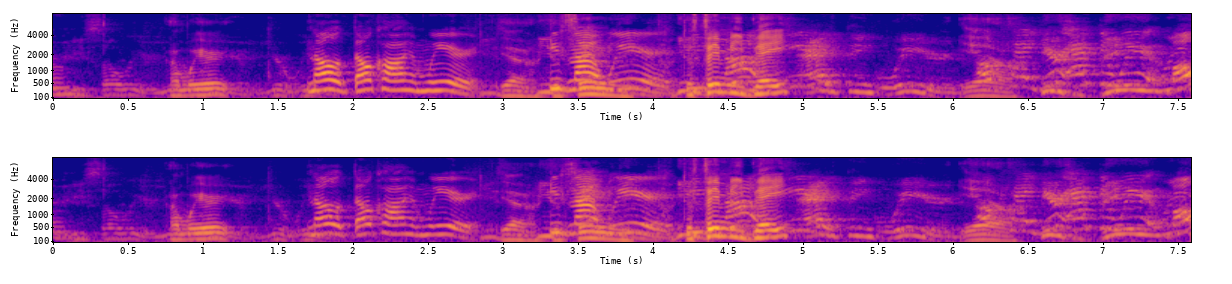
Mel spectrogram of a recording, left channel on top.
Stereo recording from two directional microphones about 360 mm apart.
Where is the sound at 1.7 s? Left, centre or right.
Left.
